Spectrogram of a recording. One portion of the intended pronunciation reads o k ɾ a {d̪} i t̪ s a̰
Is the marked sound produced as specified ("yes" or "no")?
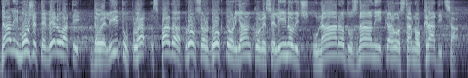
yes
